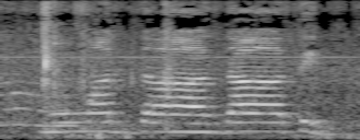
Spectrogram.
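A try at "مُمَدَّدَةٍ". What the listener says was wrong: তো মা ধরে যাচ্ছে কিন্তু মা ধরে না কিন্তু। মুমাদ দাদা তিন মুমাদ দাদা তিন।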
